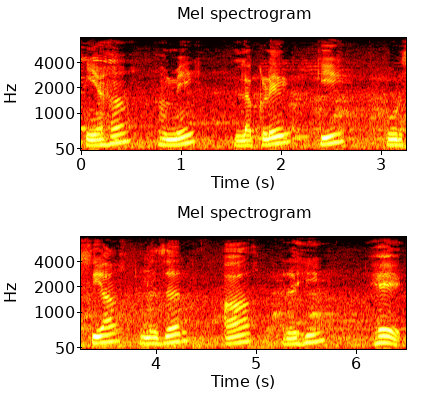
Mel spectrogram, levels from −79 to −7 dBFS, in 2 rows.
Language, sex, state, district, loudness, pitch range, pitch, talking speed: Hindi, male, Madhya Pradesh, Dhar, -17 LUFS, 145-190 Hz, 170 Hz, 85 wpm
